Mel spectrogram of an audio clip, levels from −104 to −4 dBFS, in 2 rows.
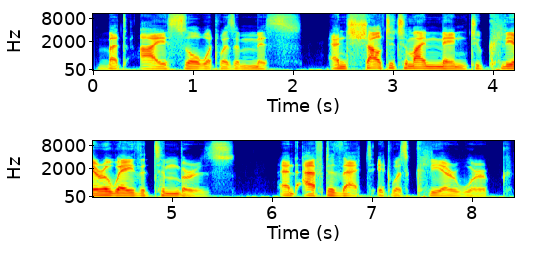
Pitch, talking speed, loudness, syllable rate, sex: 95 Hz, 165 wpm, -23 LUFS, 3.8 syllables/s, male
